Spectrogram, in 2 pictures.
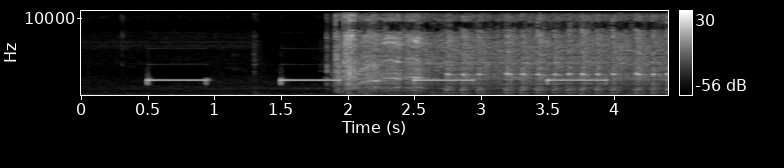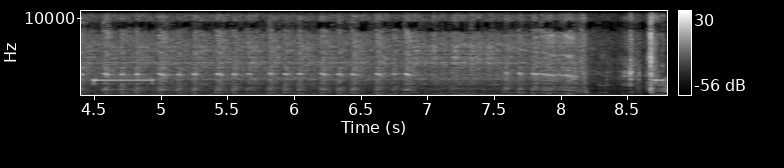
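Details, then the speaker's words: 2002 Honda Civic that only clicked and sat for months, owner cycling the fuel pump suspecting lost fuel pressure and fearing rat damage to fuel lines: a couple of chimes, then about six seconds of steady cranking without catching; crank, no start. "come on come on get going almost almost i hope it's not that rat what it did but it sounds like it's wanting to go"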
